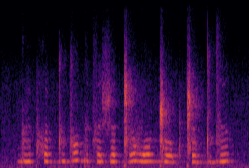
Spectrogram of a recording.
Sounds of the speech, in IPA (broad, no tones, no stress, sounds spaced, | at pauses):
ɡ ɹ ʏ b χ ʏ b d u d ɔ ɡ ə t͡s ɐ ʃ ɐ ɡ͡ǁ ɐ v ɔ ŋ͡ǁ ɔ b ǁ ə b d ʏ d͡z ə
